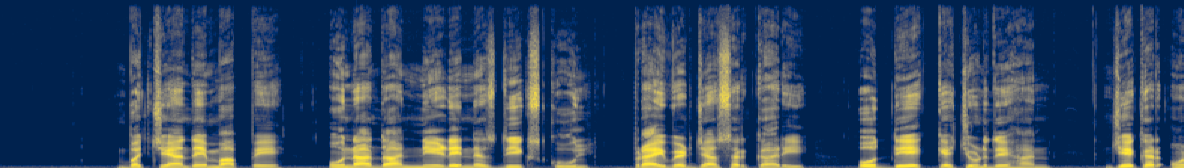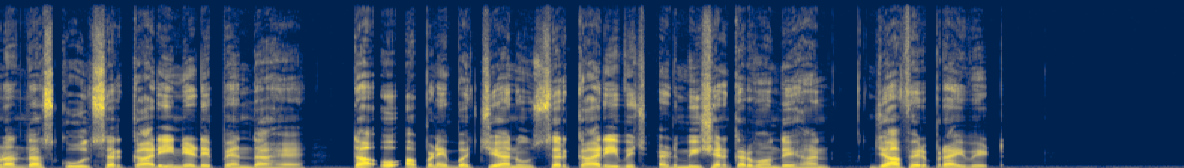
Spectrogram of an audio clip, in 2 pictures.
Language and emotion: Punjabi, neutral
